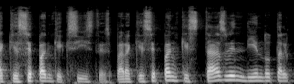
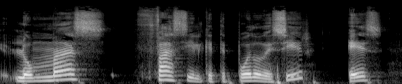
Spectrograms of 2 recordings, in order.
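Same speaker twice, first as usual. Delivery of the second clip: ordinary talk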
